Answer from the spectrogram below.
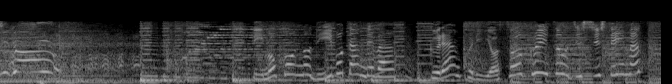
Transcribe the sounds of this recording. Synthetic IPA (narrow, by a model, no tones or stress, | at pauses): iɡo | bʲimo̞kõ̞nːo̞ɾʲiːbo̞t̪ãnd̪e̞βaɡ̥ɯ̟ɾãmpɯ̟ɾʲijo̞so̞ːkɯ̟izɨo̞d͡ʑɨɕːɨɕi̥t̪e̞imasɨ̥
